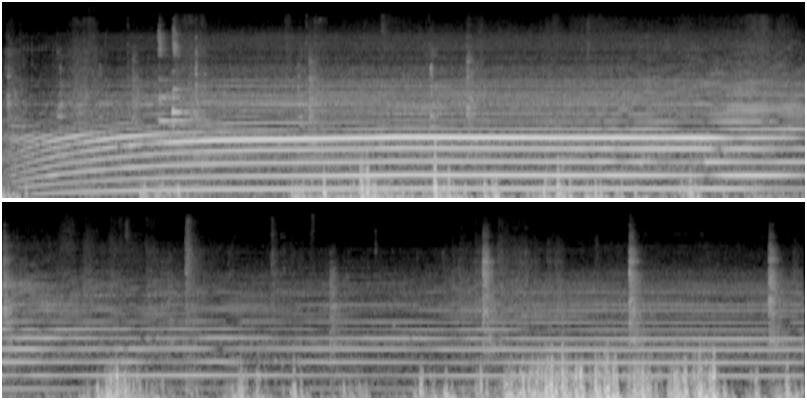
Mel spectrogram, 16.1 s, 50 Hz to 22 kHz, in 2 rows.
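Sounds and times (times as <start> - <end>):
siren steady tone: 0.0 - 16.0
wind buffeting microphone: 0.0 - 16.0.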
